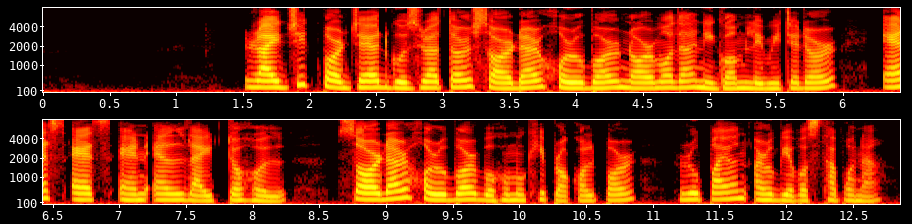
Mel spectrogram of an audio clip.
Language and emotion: Assamese, neutral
